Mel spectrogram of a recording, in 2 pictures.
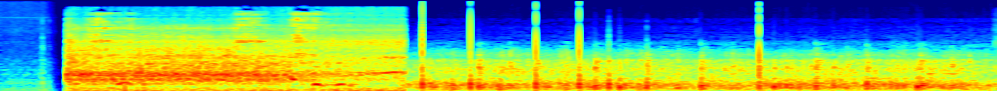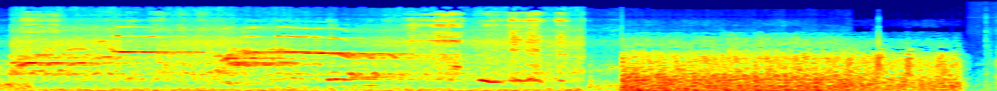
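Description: Sharp gunshot cracks ring out in scattered bursts, echoing over a dense, noisy street scene with shouting from a crowd; gunfire heard from various parts of the city of Mahabad, West Azerbaijan province, as security forces and special units with war weapons and armored vehicles entered the city.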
